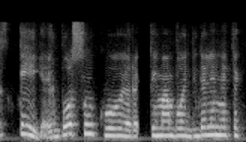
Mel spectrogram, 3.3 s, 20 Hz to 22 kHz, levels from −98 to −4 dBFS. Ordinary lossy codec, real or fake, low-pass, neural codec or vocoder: Opus, 16 kbps; real; 10.8 kHz; none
